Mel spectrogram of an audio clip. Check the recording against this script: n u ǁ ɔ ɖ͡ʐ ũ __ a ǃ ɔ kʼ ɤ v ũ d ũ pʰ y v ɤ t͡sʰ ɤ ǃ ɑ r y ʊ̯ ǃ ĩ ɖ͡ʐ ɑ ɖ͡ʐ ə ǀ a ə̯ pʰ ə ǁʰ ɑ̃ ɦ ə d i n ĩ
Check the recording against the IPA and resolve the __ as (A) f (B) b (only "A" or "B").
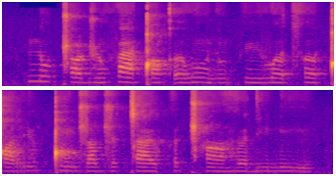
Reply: A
